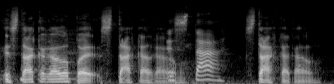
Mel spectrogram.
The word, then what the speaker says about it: Está Cagado: Look up Sam Butler and type in the shit podcast or Está Cagado. Actually, it's spelled S-T-A Cagado.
